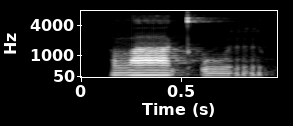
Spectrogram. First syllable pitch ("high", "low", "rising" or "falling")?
high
